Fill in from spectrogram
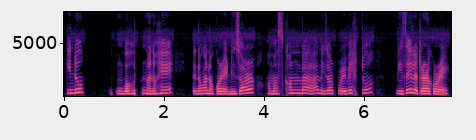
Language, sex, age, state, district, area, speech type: Assamese, female, 18-30, Assam, Sivasagar, rural, spontaneous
